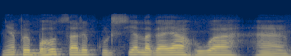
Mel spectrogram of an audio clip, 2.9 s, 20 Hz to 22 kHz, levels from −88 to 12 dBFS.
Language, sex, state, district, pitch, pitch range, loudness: Hindi, male, Jharkhand, Palamu, 145 Hz, 135-155 Hz, -17 LUFS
